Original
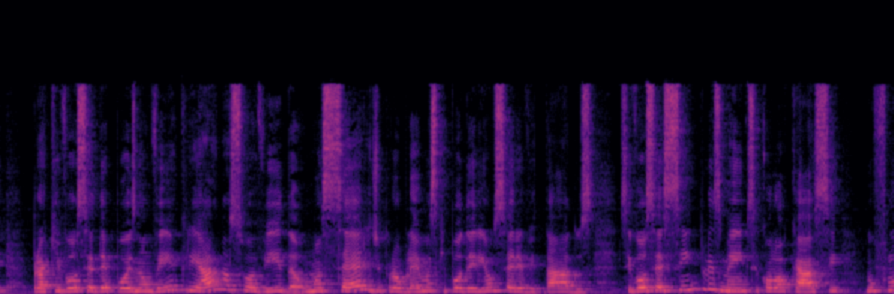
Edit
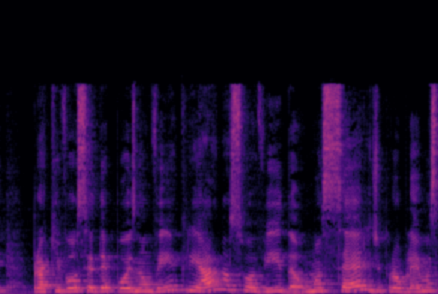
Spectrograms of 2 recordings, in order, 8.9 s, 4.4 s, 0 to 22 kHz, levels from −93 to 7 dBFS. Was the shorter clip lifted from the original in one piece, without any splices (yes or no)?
yes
